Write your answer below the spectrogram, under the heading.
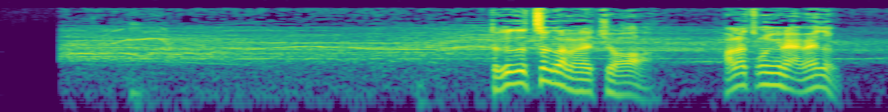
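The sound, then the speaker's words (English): People scream and shout from apartment windows in Shanghai during a COVID lockdown: two loud bursts of high, wavering voices rise over a steady urban hum and distant murmur. “Shanghai residents heard screaming from their windows as the COVID lockdown continues.”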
